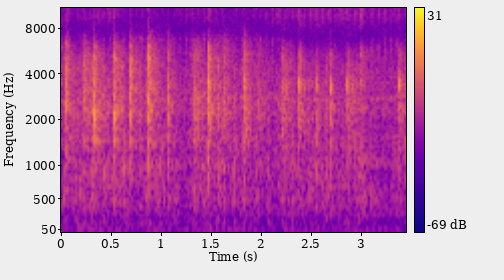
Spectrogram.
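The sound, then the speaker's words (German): A typewriter clattering: many rapid, evenly spaced keystroke clacks at a steady rhythm over a faint constant hiss, with no voices. “Eine Schreibmaschine klappert.”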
